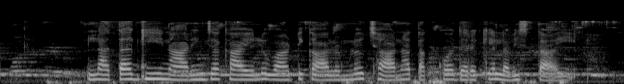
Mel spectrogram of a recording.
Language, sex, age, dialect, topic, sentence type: Telugu, female, 25-30, Telangana, agriculture, statement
